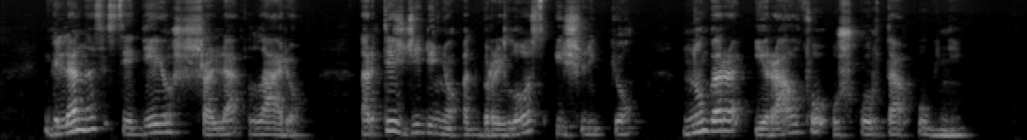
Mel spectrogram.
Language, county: Lithuanian, Marijampolė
